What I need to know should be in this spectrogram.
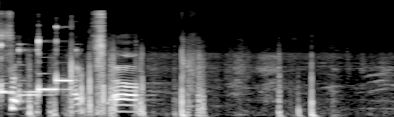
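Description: A phone ringtone plays.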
